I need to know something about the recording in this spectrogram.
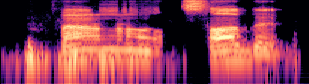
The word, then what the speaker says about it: فانصب: Dan itu ada ba di situ ya, ba yang sukun ya, maka itu dibaca qalqalah. Fansab. Nah, tadi Kak Emma bacanya fansab. Tidak ada pantulan.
